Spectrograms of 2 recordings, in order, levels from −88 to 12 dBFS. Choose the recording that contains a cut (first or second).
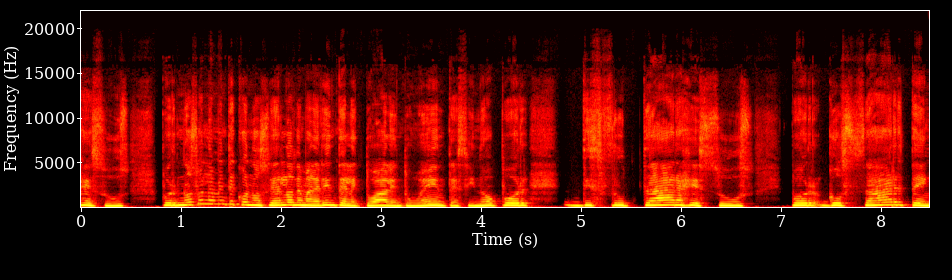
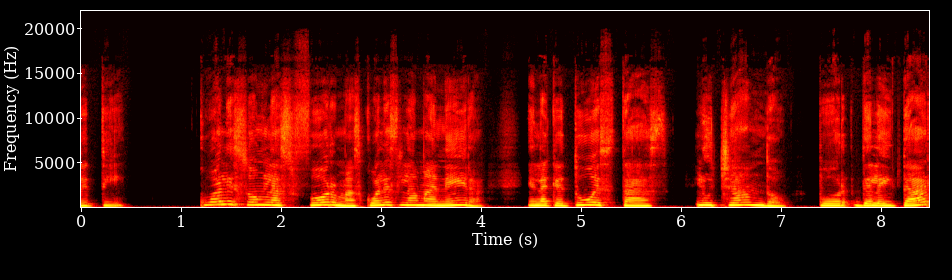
second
